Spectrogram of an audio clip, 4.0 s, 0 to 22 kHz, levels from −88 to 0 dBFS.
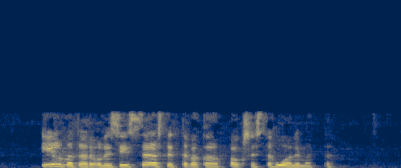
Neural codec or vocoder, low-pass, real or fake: vocoder, 44.1 kHz, 128 mel bands, Pupu-Vocoder; 7.2 kHz; fake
